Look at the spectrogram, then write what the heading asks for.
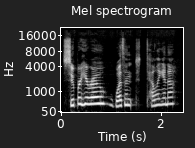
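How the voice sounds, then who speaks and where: A woman's voice: sits high, fairly even intonation, measured pace. A woman playing a nervous, jokey young woman who rambles and puts herself down as she bluffs through an interview in an audio drama. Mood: awkward, wry. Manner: rambling, self-deprecating, flustered. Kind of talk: audio drama acting, conversational comedy.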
